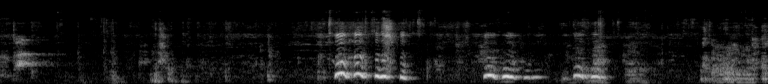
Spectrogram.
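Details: Jealous pet dog in Nepal, angry and complaining after catching the scent of street dogs its owner's mother touched, gives three loud drawn-out whining yowls about a second apart amid background speech.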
